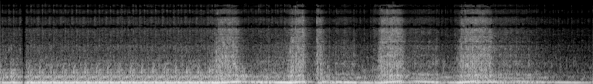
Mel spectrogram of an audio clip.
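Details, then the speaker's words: 1964 Chevy 283 V8 DIY rebuild in a 1981 Jeep CJ-5, first runs, open exhaust, 40 psi oil pressure at idle; deep burble climbing cleanly through quick throttle blips and settling to steady idle, slight flat spot suspected on opening. Normal revving. "Woo! This thing sounds good. I'm gonna do that again, hold on."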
